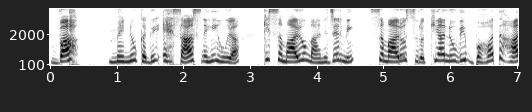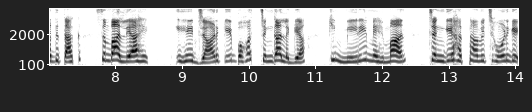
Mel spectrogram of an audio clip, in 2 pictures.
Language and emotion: Punjabi, surprised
